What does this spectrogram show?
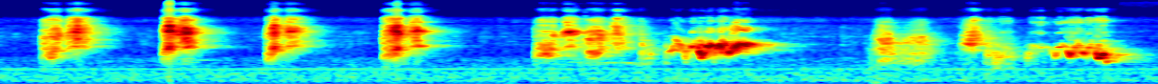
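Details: A pet budgerigar (Melopsittacus undulatus) indoors chatters in short scratchy bursts, about two per second, then longer warbling phrases with a few higher whistled notes.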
